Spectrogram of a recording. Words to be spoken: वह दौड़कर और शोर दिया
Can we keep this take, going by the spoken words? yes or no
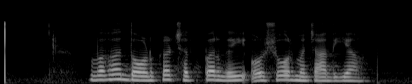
no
